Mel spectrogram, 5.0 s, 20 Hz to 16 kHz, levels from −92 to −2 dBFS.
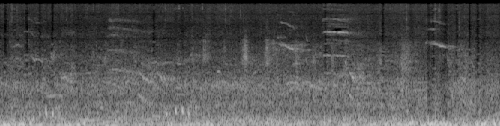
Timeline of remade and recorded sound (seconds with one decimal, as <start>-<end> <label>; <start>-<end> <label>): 0.0-0.9 remade; 0.9-1.7 recorded; 1.7-4.2 remade; 4.2-5.0 recorded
